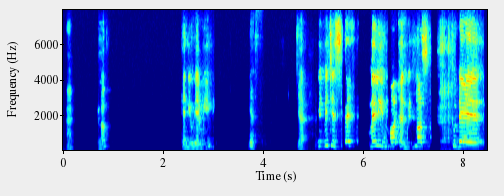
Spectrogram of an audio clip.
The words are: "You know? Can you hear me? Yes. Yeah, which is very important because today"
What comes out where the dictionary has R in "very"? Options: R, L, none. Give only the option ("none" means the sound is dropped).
L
